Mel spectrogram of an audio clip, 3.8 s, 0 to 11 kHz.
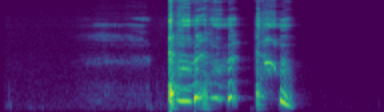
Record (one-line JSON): {"cough_length": "3.8 s", "cough_amplitude": 32768, "cough_signal_mean_std_ratio": 0.32, "survey_phase": "beta (2021-08-13 to 2022-03-07)", "age": "45-64", "gender": "Female", "wearing_mask": "No", "symptom_fatigue": true, "smoker_status": "Never smoked", "respiratory_condition_asthma": false, "respiratory_condition_other": false, "recruitment_source": "REACT", "submission_delay": "1 day", "covid_test_result": "Negative", "covid_test_method": "RT-qPCR", "influenza_a_test_result": "Negative", "influenza_b_test_result": "Negative"}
